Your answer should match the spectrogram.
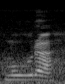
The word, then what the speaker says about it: Mora: as uh mura uh but in normal Swedish I guess it's a shorter o Maura this is a Maura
